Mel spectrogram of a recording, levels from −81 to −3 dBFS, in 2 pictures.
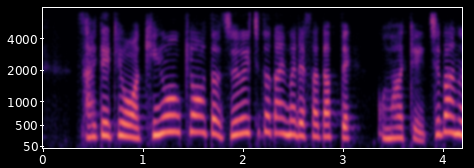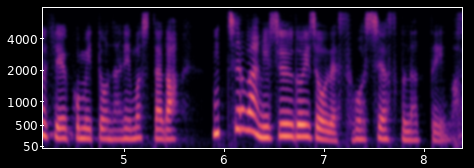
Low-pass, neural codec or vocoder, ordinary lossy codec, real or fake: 7.2 kHz; codec, 16 kHz, 1 kbps, FunCodec, trained on Chinese and English, 50 frames a second; none; fake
